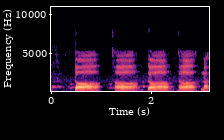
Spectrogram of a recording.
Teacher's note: दंत व्यंजन आपके जो हमारे दांत के सहारे बोले जाते हैं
